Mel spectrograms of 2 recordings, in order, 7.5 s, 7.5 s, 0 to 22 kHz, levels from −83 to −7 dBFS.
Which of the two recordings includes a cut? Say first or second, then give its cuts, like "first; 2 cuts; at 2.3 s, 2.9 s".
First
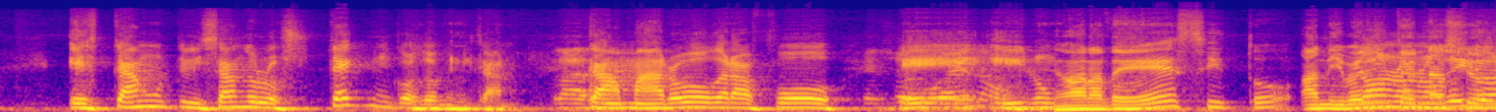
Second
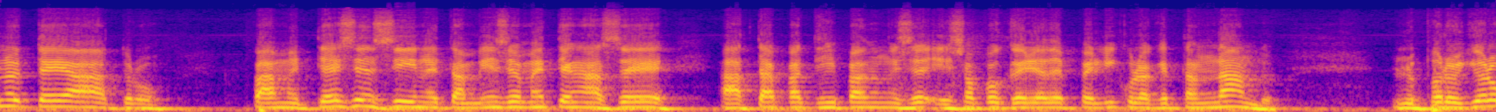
first; 1 cut; at 5.3 s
